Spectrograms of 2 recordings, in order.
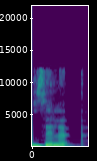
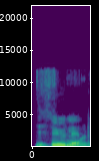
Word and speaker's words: Zulip: Zillip. Is that how you say it? Zillip. Yeah, Zillip. Um Zulip like a tulip. Zulip. Oh, Zulip, like a julip.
